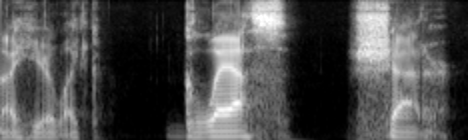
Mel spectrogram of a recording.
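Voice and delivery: normal talking voice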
